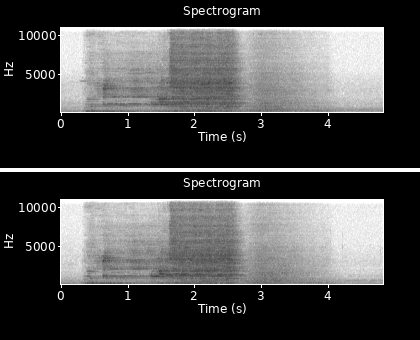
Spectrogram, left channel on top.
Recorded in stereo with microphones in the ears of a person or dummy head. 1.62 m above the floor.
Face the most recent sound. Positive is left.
turn(degrees=-45)  # may be behind; listen again after turning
